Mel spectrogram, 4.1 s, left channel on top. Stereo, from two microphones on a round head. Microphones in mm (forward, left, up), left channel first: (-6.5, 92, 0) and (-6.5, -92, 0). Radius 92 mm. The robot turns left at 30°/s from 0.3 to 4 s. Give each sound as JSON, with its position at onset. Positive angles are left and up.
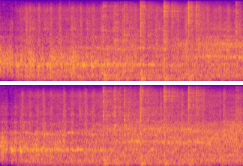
{"t": 1.7, "sound": "typing on a keyboard", "side_deg": -20, "distance_m": 4.0}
